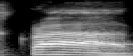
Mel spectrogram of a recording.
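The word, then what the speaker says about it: Graves: It is Grave, as in groove.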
